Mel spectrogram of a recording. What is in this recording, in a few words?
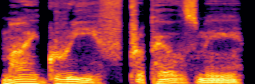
Male Night Elf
